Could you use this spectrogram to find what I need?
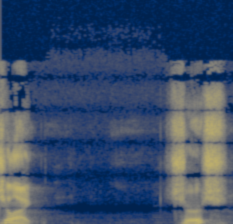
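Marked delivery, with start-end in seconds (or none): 1.7-2.3 low, doubtful rising question; unimpressed one-word echo; skeptical query. Acted. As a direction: question it warily, pitched down. Invitee reacting doubtfully to invitation.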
